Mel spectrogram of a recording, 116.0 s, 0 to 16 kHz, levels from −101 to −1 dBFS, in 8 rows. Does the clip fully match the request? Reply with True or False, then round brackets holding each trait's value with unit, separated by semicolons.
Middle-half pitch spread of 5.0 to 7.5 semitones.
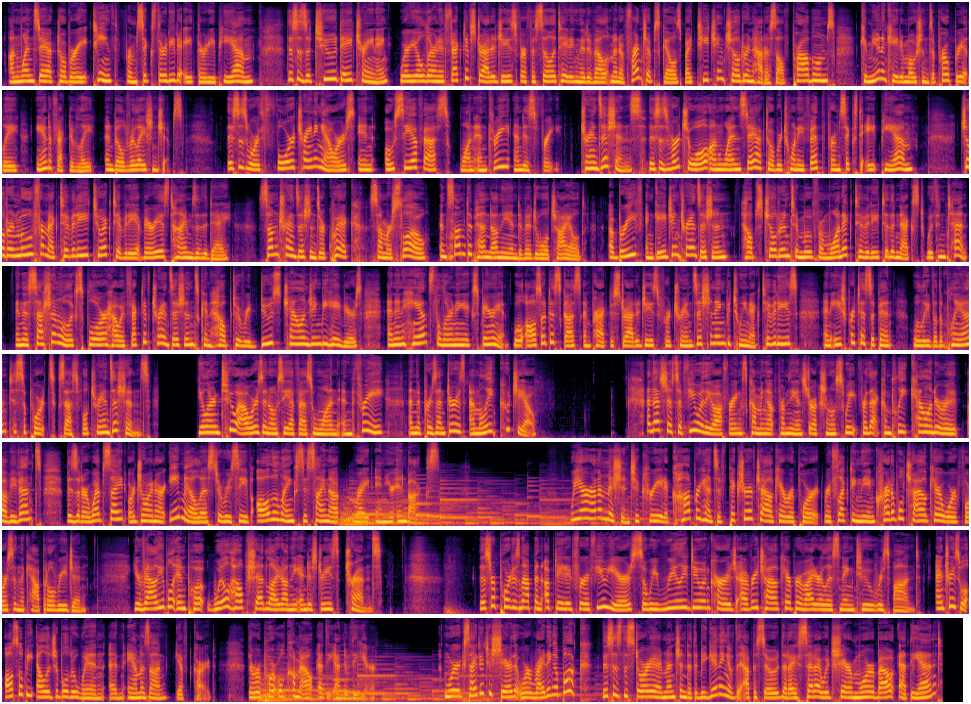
False (4.6 semitones)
